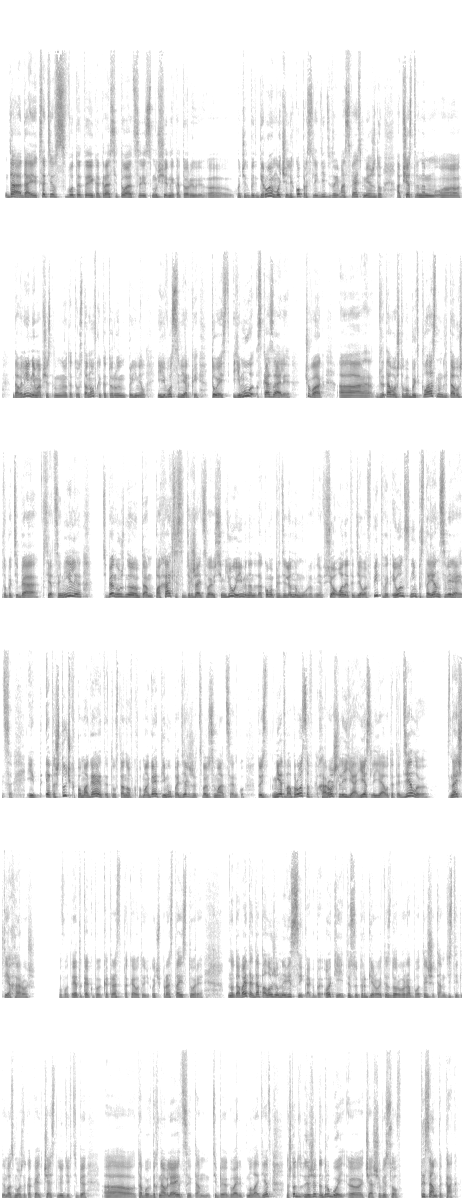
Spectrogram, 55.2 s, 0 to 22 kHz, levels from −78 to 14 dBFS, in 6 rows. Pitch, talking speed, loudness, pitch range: 170 Hz, 165 wpm, -29 LUFS, 155-200 Hz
